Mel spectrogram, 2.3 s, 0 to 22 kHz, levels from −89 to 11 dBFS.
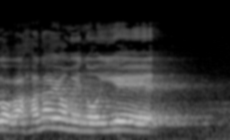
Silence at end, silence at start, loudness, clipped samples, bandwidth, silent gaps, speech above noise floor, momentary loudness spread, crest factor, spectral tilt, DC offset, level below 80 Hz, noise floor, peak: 0.45 s; 0 s; -18 LUFS; under 0.1%; 12 kHz; none; 28 dB; 8 LU; 14 dB; -4 dB/octave; under 0.1%; -70 dBFS; -46 dBFS; -6 dBFS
